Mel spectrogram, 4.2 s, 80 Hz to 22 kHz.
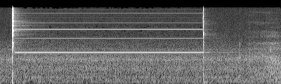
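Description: A 2021 Ford Mustang Mach-E GT high-voltage battery positive contactor clicks closed when its 12-volt coil is energized. A multimeter's continuity tester then beeps steadily for about three seconds, the sign that the contacts are closed and carrying a connection. A second, softer click as the contactor opens ends the beep.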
